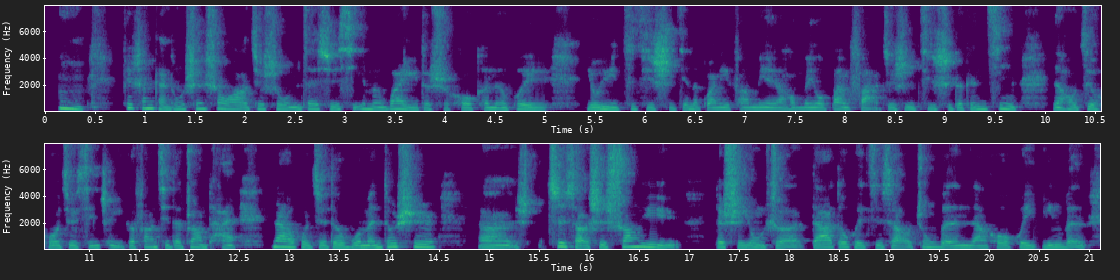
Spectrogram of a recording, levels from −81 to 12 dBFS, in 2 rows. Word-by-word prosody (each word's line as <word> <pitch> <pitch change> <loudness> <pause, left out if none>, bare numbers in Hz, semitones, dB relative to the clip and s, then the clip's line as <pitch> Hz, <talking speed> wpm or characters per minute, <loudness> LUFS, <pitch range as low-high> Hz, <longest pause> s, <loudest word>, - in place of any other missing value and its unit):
嗯， 220 -9 +3 0.4
非 280 - -1
常 255 -1 +1
感 175 -8 -3
同 175 +2 -5
身 210 +3 +1
受 210 -2 0
啊， 180 -3 -1
就 180 +3 -2
是 180 0 -1
我 170 - -4
们 155 +1 -2
在 185 +1 -3
学 175 -1 +5
习 - - +4
一 195 - -4
门 160 -4 -2
外 200 0 -1
语 145 -4 -3
的 145 - -6
时 - - -1
候， 145 - -3
可 145 +1 -6
能 145 0 -1
会 155 -4 -3 0.4
由 160 -1 0
于 165 -3 +1
自 175 +4 -6
己 155 -3 -4
时 150 - +7
间 170 +2 -5
的 170 - -4
管 150 -1 -4
理 155 0 -3
方 150 -1 -7
面， 155 -1 -2
然 145 +2 -5
后 155 - -5
没 150 +1 -4
有 150 -1 -1
办 160 -1 -2
法 - - -3
就 135 - -5
是 125 -4 -2
及 160 - -4
时 160 -3 +3
地 145 -1 -4
跟 170 +4 -4
进， 180 -2 -1 0.4
然 150 -1 0
后 160 -1 -4
最 175 +1 0
后 155 -1 -2
就 150 0 -1
形 145 -1 0
成 290 - -1
一 - - -7
个 145 - -2
放 190 +6 -4
弃 155 - +3
的 140 -4 -3
状 185 -1 -2
态。 155 0 -3 0.3
那 205 -4 +3
我 180 - -1
觉 155 -1 0
得 170 +3 0
我 150 - +1
们 150 +2 +2
都 220 +5 0
是， 200 -3 +5 0.4
呃， 160 -2 0
是 - - +2 0.2
至 250 -1 +8
少 230 - +4
是 175 - +6
双 215 +5 +5
语 190 -7 0 0.3
的 180 - +1
使 155 -3 +7
用 170 +1 -2
者， 145 -2 -1
大 170 - +1
家 180 - +5
都 180 0 -1
会 170 -3 -3
至 160 0 -3
少 - - 0
中 180 +1 -4
文， 150 0 0
然 140 -1 -2
后 160 0 -2
会 155 0 -3
英 165 +2 -2
文， 150 - -3
165 Hz, 270 characters per minute, -25 LUFS, 150-180 Hz, 0.4 s, 至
